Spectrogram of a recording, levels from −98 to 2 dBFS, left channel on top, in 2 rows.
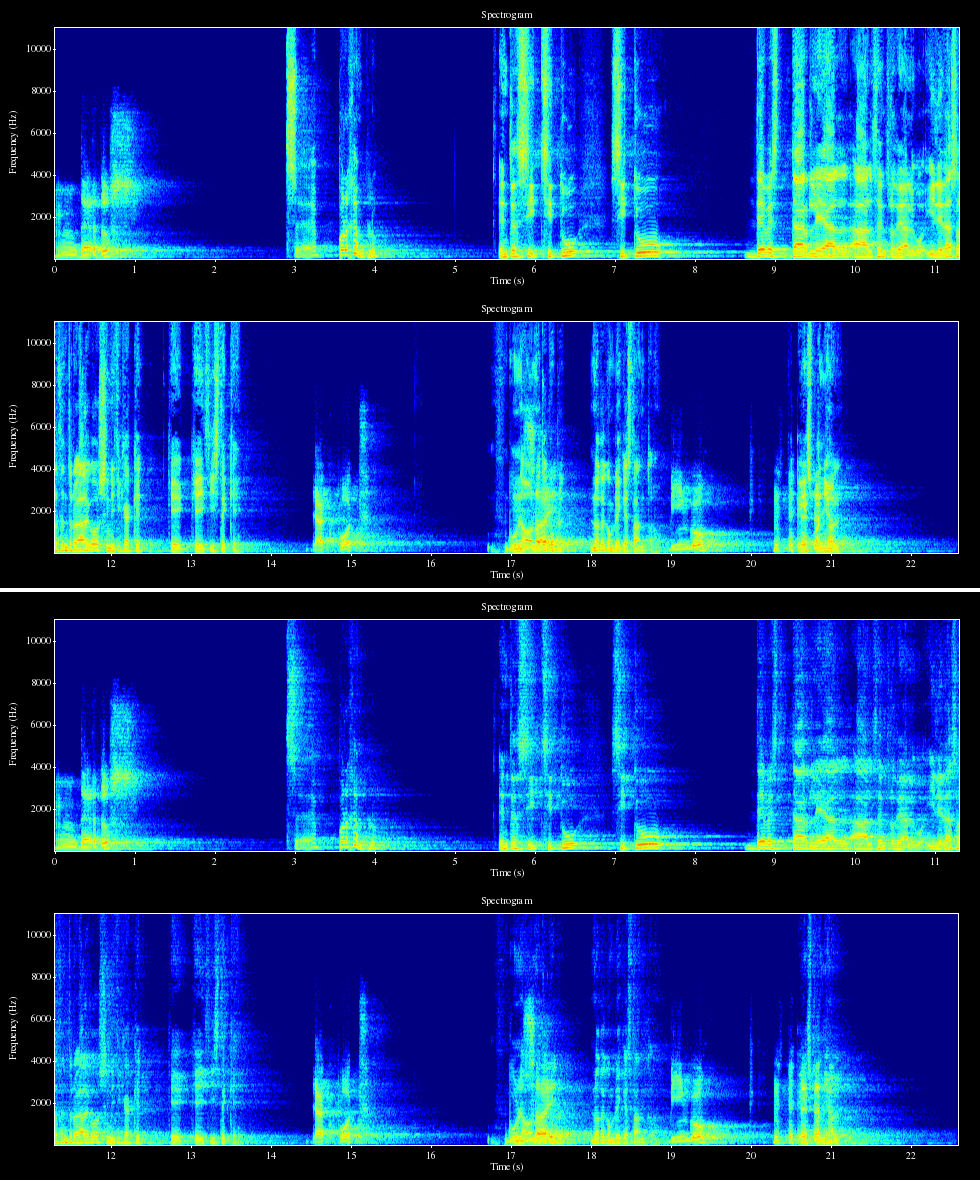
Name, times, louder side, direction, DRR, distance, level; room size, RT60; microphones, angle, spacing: voice 1, 0.0-1.1 14.5-15.3 16.9-17.6 19.0-19.5 20.3-20.9, equal, ahead, 5 dB, 1.7 m, -32 dB
voice 2, 2.9-4.1 5.6-6.5 7.0-7.6 8.6-12.4 12.7-13.6 17.0-17.7 18.0-18.9 20.6-21.1, left 4 dB, 65° left, 11 dB, 1.0 m, -30 dB
28.0 x 20.5 x 9.1 m, 2.3 s
head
